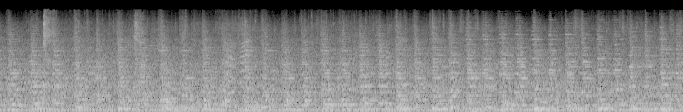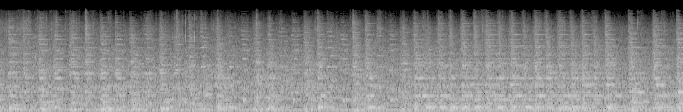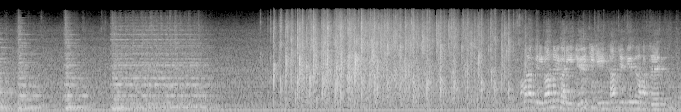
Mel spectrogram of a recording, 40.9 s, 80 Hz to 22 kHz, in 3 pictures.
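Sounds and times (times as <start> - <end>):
mandolin orchestra playing: 0.0 - 32.5
audience applauding: 32.5 - 38.2.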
